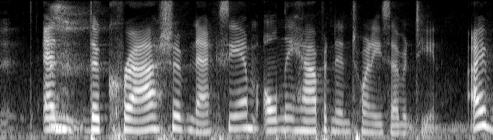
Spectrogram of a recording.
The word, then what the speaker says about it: NXIVM: even covering uh nexium nxivm is how it is spelled but it is pronounced nexium okay yeah so the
